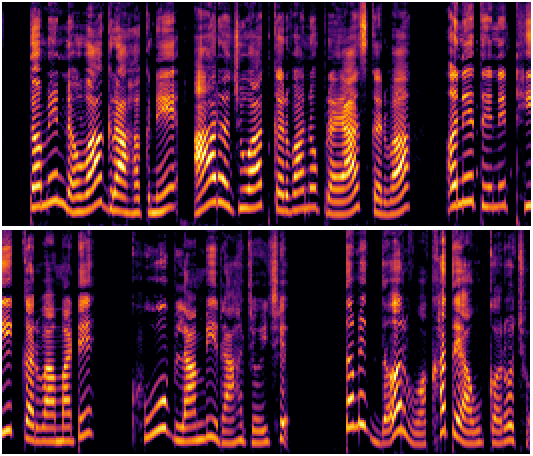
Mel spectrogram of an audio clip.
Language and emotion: Gujarati, disgusted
